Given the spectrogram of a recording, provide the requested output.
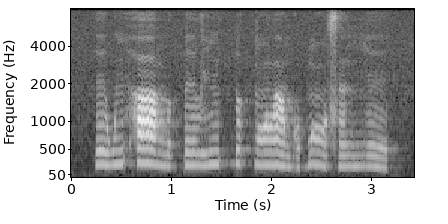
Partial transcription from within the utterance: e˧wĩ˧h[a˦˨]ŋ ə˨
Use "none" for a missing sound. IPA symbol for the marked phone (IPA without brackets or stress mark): aː˦˨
